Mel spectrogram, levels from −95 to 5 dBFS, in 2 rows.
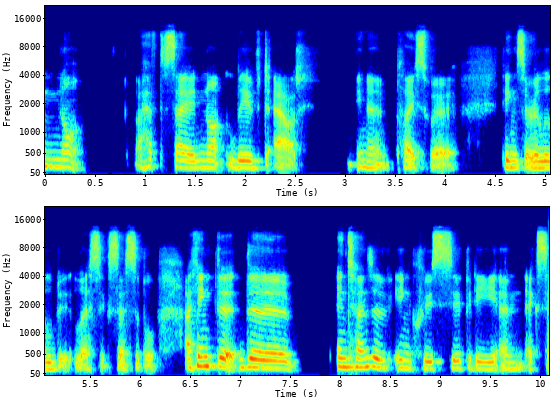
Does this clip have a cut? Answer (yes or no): no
